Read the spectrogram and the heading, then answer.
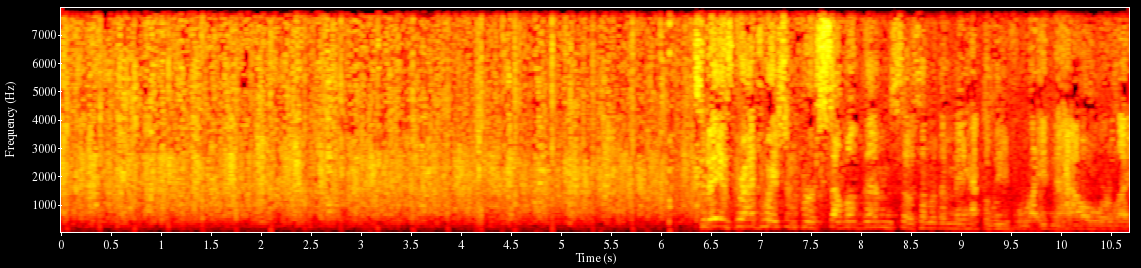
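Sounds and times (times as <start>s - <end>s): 
audience applause: 0.0s - 7.1s
speech: 6.4s - 10.6s.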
